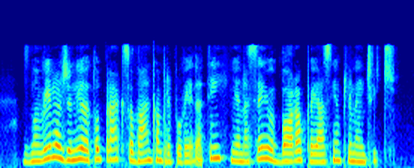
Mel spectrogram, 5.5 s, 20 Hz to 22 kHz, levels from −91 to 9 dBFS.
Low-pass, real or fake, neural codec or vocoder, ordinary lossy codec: 7.2 kHz; fake; codec, 16 kHz, 1 kbps, FreqCodec, larger model; AAC, 32 kbps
